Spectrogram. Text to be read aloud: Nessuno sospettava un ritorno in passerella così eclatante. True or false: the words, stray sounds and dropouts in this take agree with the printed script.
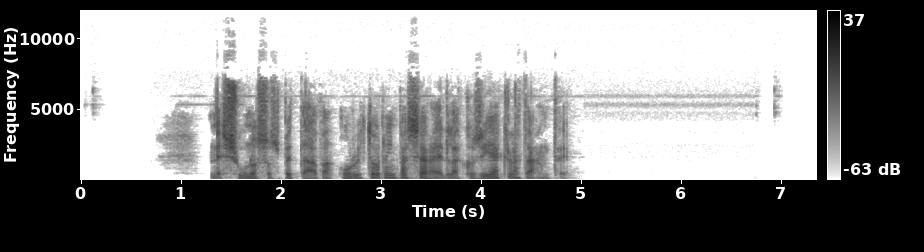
true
